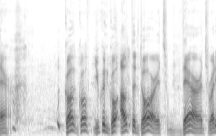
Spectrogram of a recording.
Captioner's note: giggles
